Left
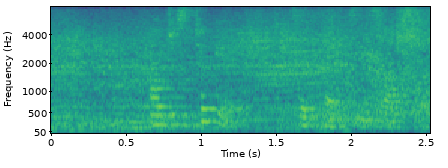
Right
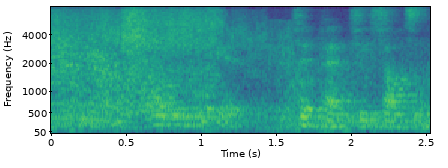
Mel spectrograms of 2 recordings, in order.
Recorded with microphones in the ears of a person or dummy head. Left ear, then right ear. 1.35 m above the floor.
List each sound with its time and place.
0.7 s a woman speaking: 20° left (ahead or behind), 0.7 m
